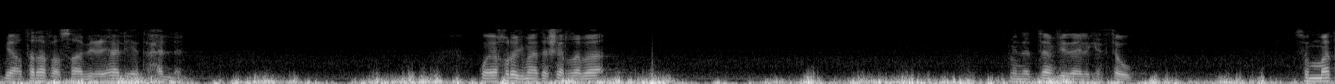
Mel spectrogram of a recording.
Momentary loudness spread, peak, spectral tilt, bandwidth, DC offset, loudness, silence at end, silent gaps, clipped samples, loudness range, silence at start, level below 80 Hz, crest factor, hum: 12 LU; 0 dBFS; -13 dB/octave; 5.4 kHz; under 0.1%; -20 LUFS; 0 s; none; under 0.1%; 2 LU; 0 s; -20 dBFS; 18 dB; none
